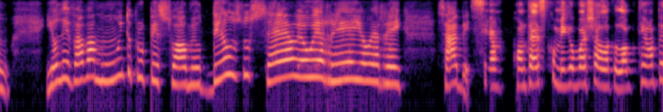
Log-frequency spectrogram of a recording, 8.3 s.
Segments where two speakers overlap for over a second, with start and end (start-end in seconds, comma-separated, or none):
none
